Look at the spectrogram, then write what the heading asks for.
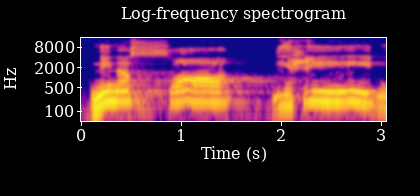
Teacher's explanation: کھڑا زبر قائم مقام الف مدہ کے اس کو کھینچ کے پڑھیں گے اور صاد کو موٹا پڑھیں گے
